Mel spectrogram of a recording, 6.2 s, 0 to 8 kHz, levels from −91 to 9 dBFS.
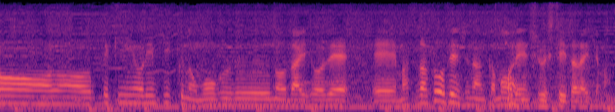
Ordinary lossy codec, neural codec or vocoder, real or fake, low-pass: AAC, 32 kbps; none; real; 7.2 kHz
